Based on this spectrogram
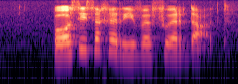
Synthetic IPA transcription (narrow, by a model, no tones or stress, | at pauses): b̥ɑːsisəχəɾivəfuərdɐ̰t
